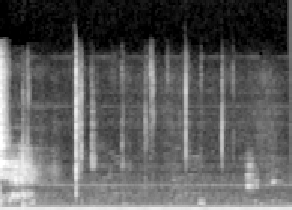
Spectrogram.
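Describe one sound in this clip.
Card packs rustle as hands open them.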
